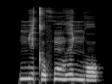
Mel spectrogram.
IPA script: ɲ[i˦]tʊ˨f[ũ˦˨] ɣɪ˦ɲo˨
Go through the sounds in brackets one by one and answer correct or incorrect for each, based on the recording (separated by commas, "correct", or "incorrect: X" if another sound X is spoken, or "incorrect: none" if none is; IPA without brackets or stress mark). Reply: correct, correct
